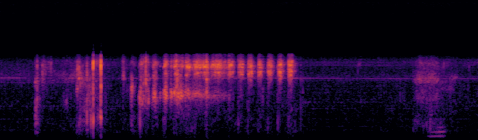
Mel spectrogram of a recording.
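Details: Ettore, a puppy on a bed, lets out a quick run of high, shrill yaps and squeals lasting about three seconds. A brief quieter rustle follows after a pause, over faint room noise.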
